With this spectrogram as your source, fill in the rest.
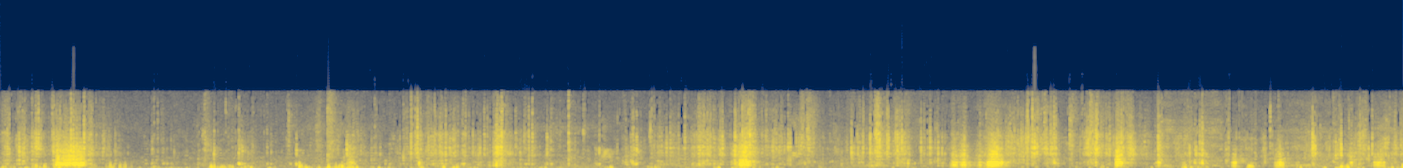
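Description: A dog crunches dry kibble noisily.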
